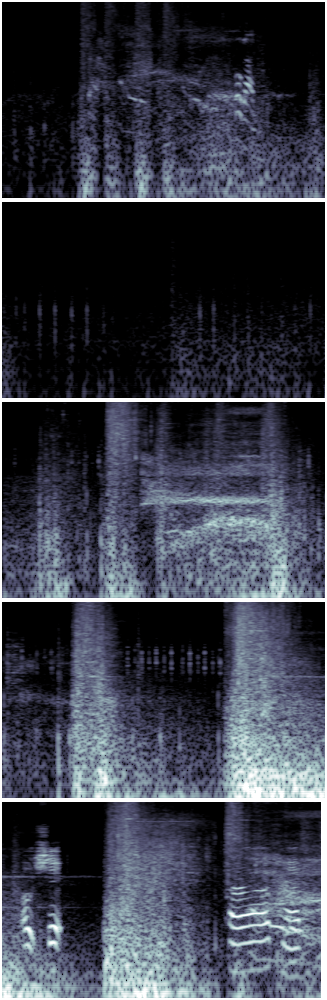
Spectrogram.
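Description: Swords slash and clang in a fierce fight.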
